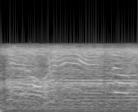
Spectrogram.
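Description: Background music: a song with a melody line that slides up and down in pitch over steady instrumental backing.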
